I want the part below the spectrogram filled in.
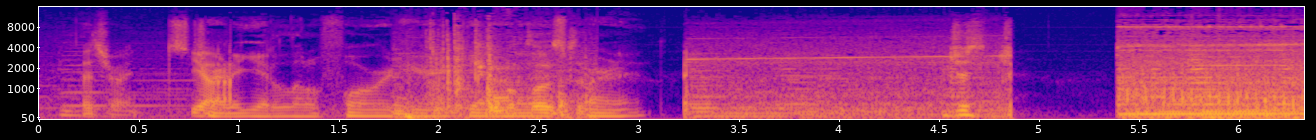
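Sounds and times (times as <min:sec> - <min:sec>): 
speech: 0:00.1 - 0:03.5, 0:04.6 - 0:04.9
helicopter engine roar and whine: 0:05.4 - 0:06.3.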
